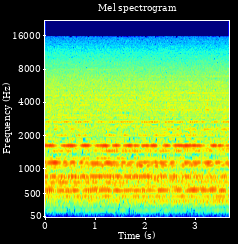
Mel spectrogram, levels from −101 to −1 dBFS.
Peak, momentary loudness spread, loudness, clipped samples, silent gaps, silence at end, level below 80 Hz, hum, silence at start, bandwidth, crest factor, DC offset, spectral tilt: -6 dBFS; 1 LU; -16 LUFS; under 0.1%; none; 0 s; -86 dBFS; none; 0 s; 16 kHz; 12 dB; under 0.1%; 1 dB/octave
